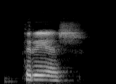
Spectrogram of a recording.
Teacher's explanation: Ese suena como el español pero con sh, pero eso es para el portugués europeo. · Y también como termina en S, es de esos que nos harían la diferencia en el portugués, porque el portugués europeo va a sonar SH. Y de hecho no suena la I.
